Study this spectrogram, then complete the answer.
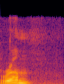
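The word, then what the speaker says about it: रं: Indian approach should be rum spelled Ram but pronounced rum to control the fire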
